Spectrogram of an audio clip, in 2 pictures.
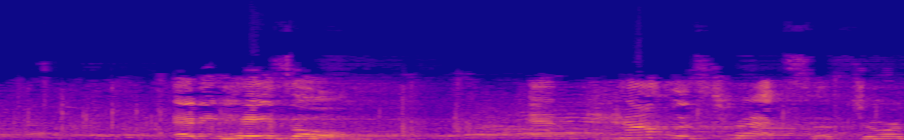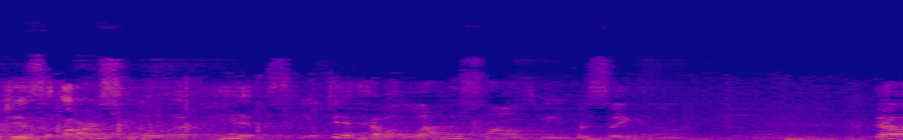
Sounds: Speech

